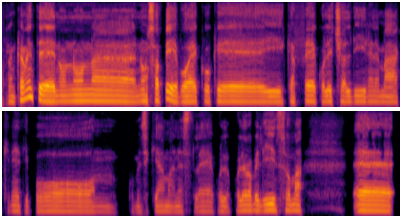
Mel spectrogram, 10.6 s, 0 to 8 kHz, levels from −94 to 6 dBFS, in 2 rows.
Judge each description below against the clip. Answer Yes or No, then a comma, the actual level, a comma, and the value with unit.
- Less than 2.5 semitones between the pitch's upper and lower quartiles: Yes, narrow, 2.0 semitones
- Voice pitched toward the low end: Yes, low, 115 Hz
